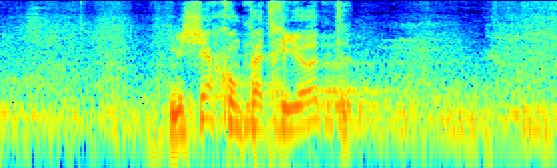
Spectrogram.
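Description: A man speaks firmly into a microphone before a crowd.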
